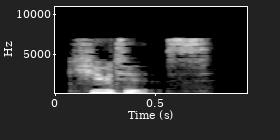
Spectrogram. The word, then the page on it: cutis: British English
